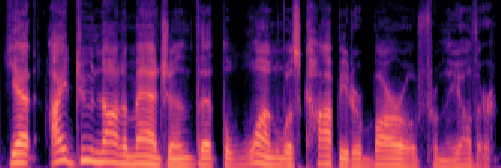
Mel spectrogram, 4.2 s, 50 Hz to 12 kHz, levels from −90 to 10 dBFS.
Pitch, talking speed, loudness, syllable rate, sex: 145 Hz, 215 wpm, -18 LUFS, 5.9 syllables/s, male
